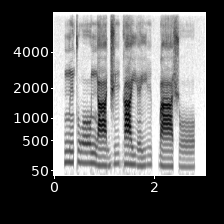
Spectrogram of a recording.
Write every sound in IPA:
m ĩ˦ t w oː˦ ɲ aː˨ d͡ʒ iː˦ ɡ aː˦ j e˨ j iː˧ p ɓ aː˨ ʃ oː˨

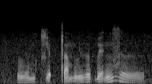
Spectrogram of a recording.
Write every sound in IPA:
l ə̤˨˩ m t͡ɕ ɛ˨˩ p̚ t̪ a̰˧˨ m l ɨ˧ ə̯ ɓ ɛ̰˧˥ ŋ z ə̤ː˨˩

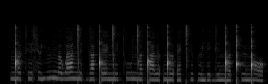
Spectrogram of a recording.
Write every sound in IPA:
ŋ͡ǃ ɐ tʰ ɪ s ʏ j ʉ ŋ ɐ w a ŋ͡ǀ ɪ ʔ d a ǃ ɛ ŋ͡ǀ ɪ tʰ u ŋ͡ǀ ɐ ǃ a l ə ʔ ŋ͡ǃ ə ʔ ɛ ǀʰ ɪ p ʏ j e d ɪ ŋ͡ǃ ɐ ǃʰ ʏ ŋ͡ǃ ɔ

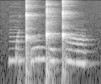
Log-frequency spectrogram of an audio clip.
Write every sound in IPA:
m ɔ̃ ǃʼ u ŋ͡ǃ e ǃ ɔ̃

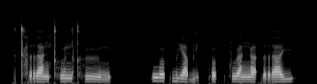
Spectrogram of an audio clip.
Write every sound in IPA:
kʰ r a˨˩ ŋ kʰ u˧ n kʰ ɯː˨˩ m | w o˥˩ k̚ b i˨˩ a̯ b i˥˩ t̚ ʔ o˨˩ k̚ f u˨˩ a̯ ŋ a˨˩ ʔ r a˦˥ j

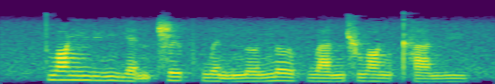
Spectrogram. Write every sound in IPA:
t̪ w ɑ˦ ŋ n̪ y˨˦ n̪ j ɛ̰˨˩ n ʈ͡ʂ ɻ̩˦ pʰ w ə̰˨˩ n n̪ ɤ˨˦ n̪ ɤ˥˨ p w a˨˦ n ʂ w ɑ˥˨ ŋ kʰ a˨˦ n y˥˨

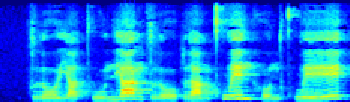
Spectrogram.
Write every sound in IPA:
k r oː˧ j a˨˩ t̚ k w u˦˥ n j a˥˩ ŋ k r oː˧ p r a˧ m kʰ w e˥˩ n h o˨˩ n kʰ w eː˦˥

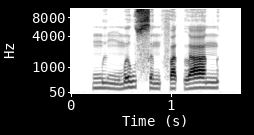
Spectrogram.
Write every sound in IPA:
m ɨ˨˩ ŋ m ə˧ w s ə˨˩ n f a˨˩ t̚ l a˧ n

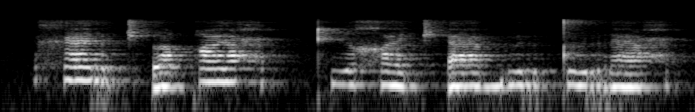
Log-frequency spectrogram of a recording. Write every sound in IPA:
x æ˥ r t͡ʃʼ ə˩ q ɛ˥ ħ | kʰ i˩ χ ɛ˩ t͡ʃʼ æ˩ b ɨ˩ r t ɨ˩ r æ˩ ħ

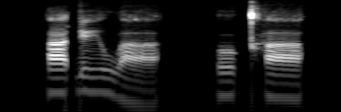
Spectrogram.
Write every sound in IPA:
a˦ ɗ iː˦ w a˨ | o˦ kʰ a˦

